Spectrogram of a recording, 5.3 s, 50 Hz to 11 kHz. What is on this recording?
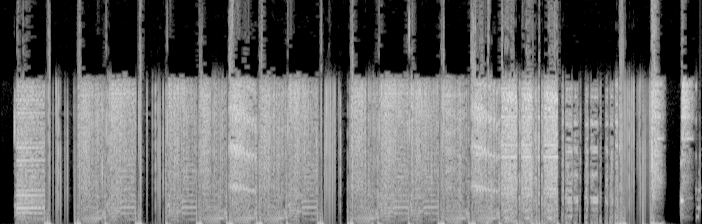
casio ct-395 circuit bent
